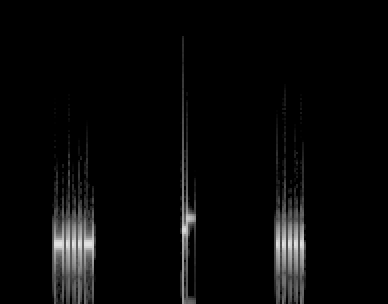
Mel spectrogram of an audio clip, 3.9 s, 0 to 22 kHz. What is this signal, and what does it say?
Morse code, heard as a keyed tone, about 40 wpm, 700 Hz. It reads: <BT> 5
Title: Single Character (Letter:Number:Punctuation:Prosign) Alt 40wpm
